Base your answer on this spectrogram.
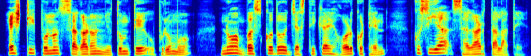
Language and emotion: Santali, neutral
